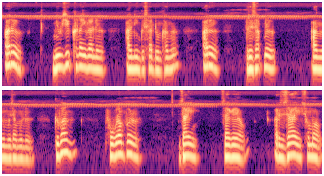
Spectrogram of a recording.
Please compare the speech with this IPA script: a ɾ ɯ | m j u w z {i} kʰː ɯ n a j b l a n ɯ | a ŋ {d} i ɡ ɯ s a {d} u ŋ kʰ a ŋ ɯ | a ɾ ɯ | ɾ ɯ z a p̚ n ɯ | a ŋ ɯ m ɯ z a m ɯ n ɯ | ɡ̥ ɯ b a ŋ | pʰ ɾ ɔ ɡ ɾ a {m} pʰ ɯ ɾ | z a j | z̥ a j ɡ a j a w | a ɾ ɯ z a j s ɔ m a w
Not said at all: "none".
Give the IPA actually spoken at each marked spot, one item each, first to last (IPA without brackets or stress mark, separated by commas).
i, n, d, m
